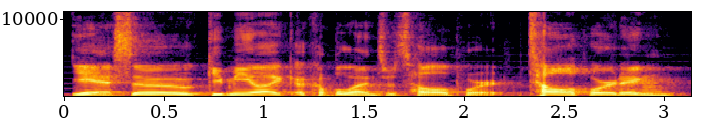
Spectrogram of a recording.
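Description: A man's voice: a little high, expressive, a little fast, fairly bright tone, faint music behind. A man in his twenties chatting casually as a streamer while he directs a recording session. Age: 20s. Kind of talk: casual chat, giving directions. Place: indoor streaming room.

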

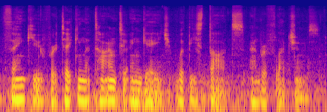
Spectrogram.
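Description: A man speaks slowly in a hushed, gravelly voice, narrating a devotional in soft ASMR style. His delivery is measured and solemn, with rain and thunder clearly heard behind him. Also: low-pitched, noisy background. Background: steady rain and thunder.

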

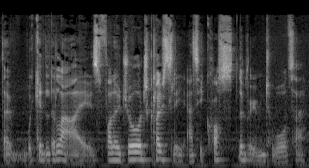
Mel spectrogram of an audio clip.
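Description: Expressive, creaky-voiced man reading. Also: mid-range voice, moderate pace. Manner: expressive storytelling. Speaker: teacher reading aloud. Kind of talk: children's audiobook narration.

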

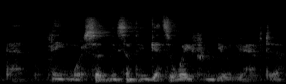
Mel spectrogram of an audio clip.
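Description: A man in his sixties with a low-pitched voice talks off the cuff in a casual, thoughtful way. He pauses often and lets phrases sink to a murmur. The room around him adds noticeable echo, with slight background noise. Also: monotone, a bit bright. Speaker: host of a live drawing session. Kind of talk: unscripted casual talk while drawing. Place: home kitchen, indoors.

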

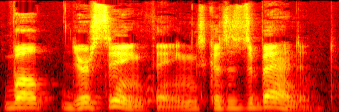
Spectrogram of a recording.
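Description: A man playing a laid-back, overconfident rebel adventurer in an improvised game fandub, with a casual, hesitant, deadpan delivery. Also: medium pitch, a little slow. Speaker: amateur fan-dub voice actor.

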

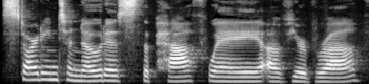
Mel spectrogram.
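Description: Woman, meditation guide, extremely slow pace, even and flat intonation, calm delivery, long pauses. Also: lowish voice, smooth. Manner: calm, unhurried, with long pauses between phrases. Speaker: yoga nidra teacher.

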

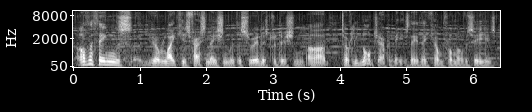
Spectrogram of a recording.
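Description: A man with a fairly low voice explains things like an expert in an interview. His phrasing is articulate and emphatic. Music runs underneath. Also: big pitch swings, unhurried, creaky. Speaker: expert commentator on art.

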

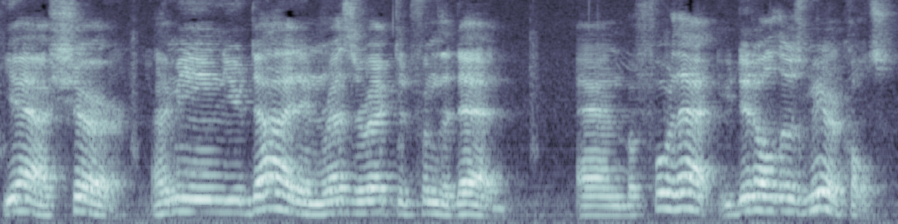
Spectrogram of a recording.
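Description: A man's voice: on the high side, a little slow. Wisecracking detective man, echoey room. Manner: wisecracking, hard-boiled narration. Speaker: detective narrator. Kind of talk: church radio play acting.

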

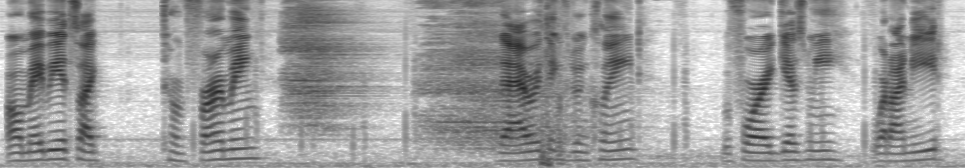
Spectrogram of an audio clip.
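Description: A man in his twenties giving casual, slangy, jokey gaming commentary with some swearing and excitable reactions. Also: fairly high pitch, a little slow, pauses often. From Dominican background. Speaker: gaming video host. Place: indoor room, gaming setup. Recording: noticeable background game noise.

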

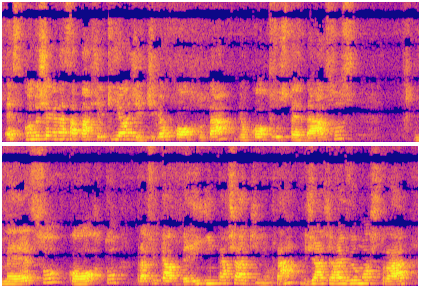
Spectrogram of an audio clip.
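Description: A woman's voice: a little high, slow. A middle-aged Brazilian woman giving a casual, informal how-to demonstration, explaining step by step as she works in a home kitchen. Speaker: vlog host demonstrating DIY. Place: small tiled home kitchen. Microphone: camera mic at a distance. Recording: echoey, distant, faint room noise.

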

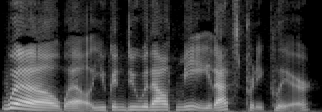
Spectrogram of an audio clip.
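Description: Crabby old landowner, loud and pushy, dry close sound, a woman reading him. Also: medium pitch, lively intonation, unhurried, dry recording. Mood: cantankerous. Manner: gruff, wheedling, loud and emphatic. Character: cantankerous domineering old country man.

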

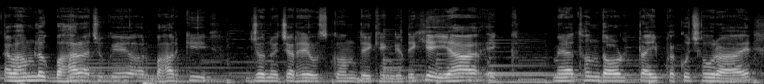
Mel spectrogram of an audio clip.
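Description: A man's voice: a little high, steady tone, moderate pace, music in the background. A man giving casual narration for a travel vlog as its host.

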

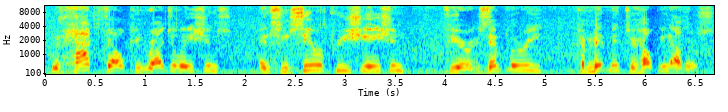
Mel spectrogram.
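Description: Guy reading an award citation outside, high mellow voice, faint traffic. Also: poor audio. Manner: formal and measured. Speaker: uniformed official reading a citation. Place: outdoors at a podium in front of a brick building. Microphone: podium mic.

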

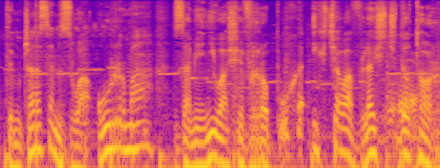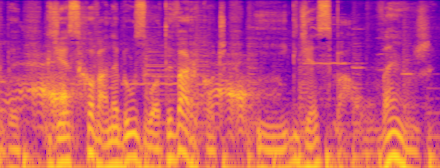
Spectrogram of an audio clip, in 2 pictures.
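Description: A man with a deep voice narrates a fairy tale. His delivery is slow and dramatic, with lively swings in pitch, like scripted storytelling for a cartoon. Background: music.

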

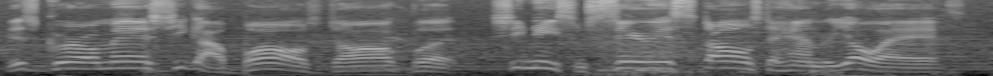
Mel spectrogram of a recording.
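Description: An actor playing a streetwise, wry young hustler in a video game, talking in casual, protesting slang. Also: male voice, on the high side, big pitch swings, unhurried, background noise. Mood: exasperated, amused. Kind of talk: naturalistic video game acting.

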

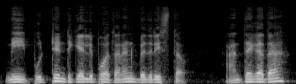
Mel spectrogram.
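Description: A man's voice: mid-range voice, steady tone, fast, a little mellow, dry recording, clean studio sound, close to an everyday voice. A man playing a stern, exasperated but yielding father, reproachful and grumbling, in a moral story.

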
